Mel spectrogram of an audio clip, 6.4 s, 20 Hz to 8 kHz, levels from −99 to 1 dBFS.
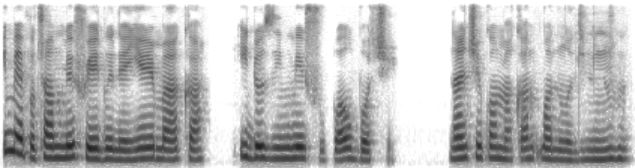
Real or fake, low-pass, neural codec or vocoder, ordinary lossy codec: fake; 7.2 kHz; autoencoder, 22.05 kHz, a latent of 192 numbers a frame, VITS, trained on one speaker; none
